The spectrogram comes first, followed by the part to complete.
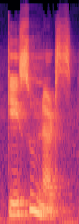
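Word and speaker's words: cashew nuts: नट्स क्या बन गया केशु नट्स है ना उच्चारण है केशु नट्स उसी प्रकार से केशु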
